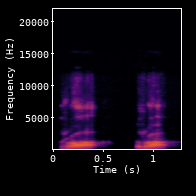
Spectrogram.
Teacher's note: The heavy ra, the sides of your tongue will touch your top molars, and you'll roll it a little bit.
